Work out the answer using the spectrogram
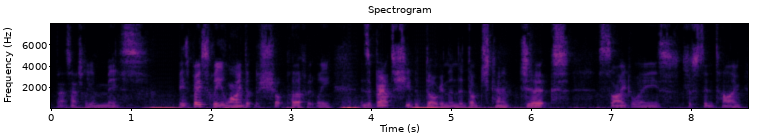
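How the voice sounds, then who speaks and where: A man's voice: sits low, normal speed, a bit bright, slight background noise. A man running a tabletop horror game as game master, describing the action blow by blow with sound effects, on a voice call.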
